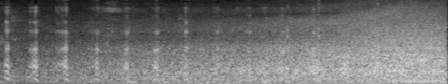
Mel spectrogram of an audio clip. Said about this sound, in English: Truck going by.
